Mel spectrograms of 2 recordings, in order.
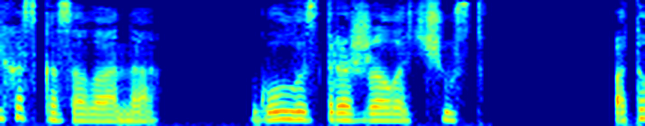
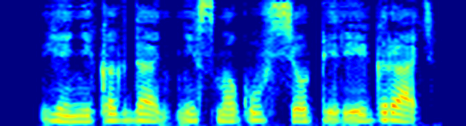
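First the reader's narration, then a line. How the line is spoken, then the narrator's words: Hoarse. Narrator (Russian): сказал я хрипло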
